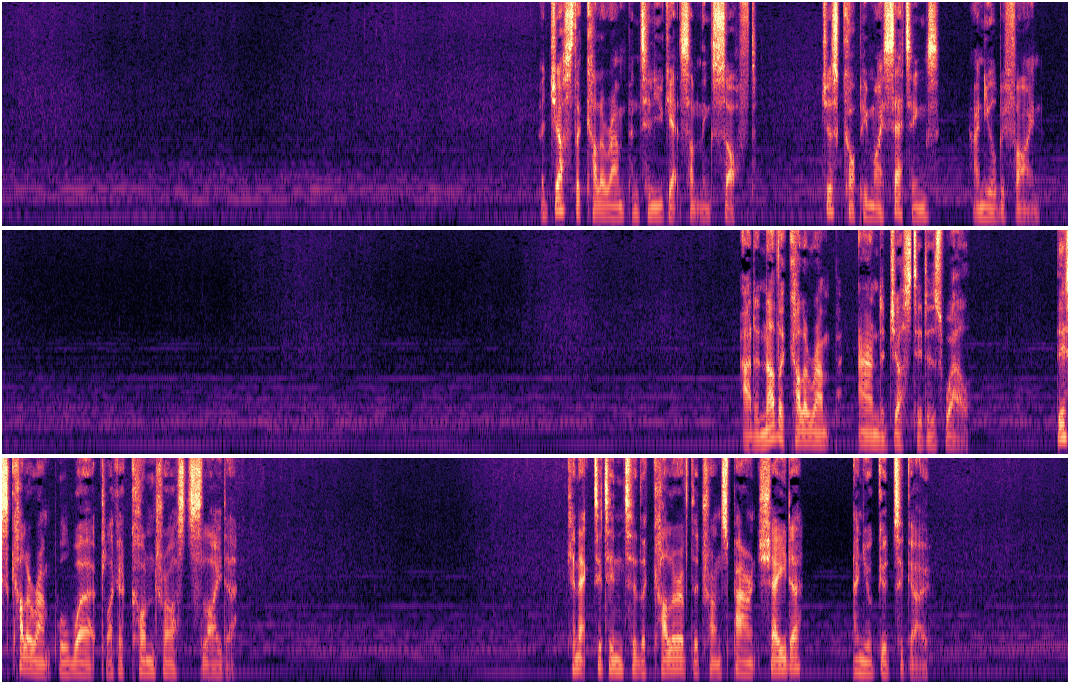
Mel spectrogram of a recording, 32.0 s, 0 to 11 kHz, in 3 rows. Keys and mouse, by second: 1.7-2.9 drag, 6.2-10.0 drag, 10.9-11.9 drag, 14.3-15.6 shift+middle drag, 16.0 ctrl+middle click, 17.7 space, 18.4 shift+a, 22.9 middle click, 23.9 middle click, 24.1-24.8 drag, 24.8-27.1 middle drag, 27.6-28.2 middle drag, 28.9-30.3 middle drag.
